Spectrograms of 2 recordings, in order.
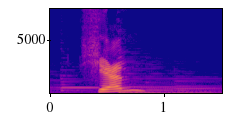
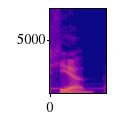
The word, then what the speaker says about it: Hien: I imagine it's Lord Hien. Hien. Okay, Hien. Got it. Lord Hien. It's dumb, but the way I came to that conclusion is, hey, Tien from Dragon Ball is pronounced Tien.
